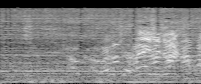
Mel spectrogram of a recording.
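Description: A slot machine's bonus wheel spins with steady electronic tones. About a second in, several people start shouting excitedly over it as the wheel comes round to the Major jackpot.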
